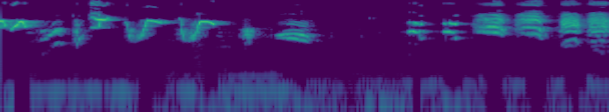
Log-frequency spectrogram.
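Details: Rapid high twittering song from a lesser goldfinch, full of jumbled chirps and slurred notes, a brief pause, then a renewed burst of buzzy chattering phrases.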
